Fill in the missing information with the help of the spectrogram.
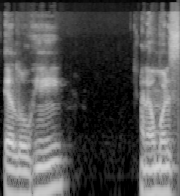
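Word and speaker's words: אלוהים: you'll see the phrase wa amar haya yahawah or excuse me alohayim uh in the Israeli language is pronounced Elohim and I want to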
